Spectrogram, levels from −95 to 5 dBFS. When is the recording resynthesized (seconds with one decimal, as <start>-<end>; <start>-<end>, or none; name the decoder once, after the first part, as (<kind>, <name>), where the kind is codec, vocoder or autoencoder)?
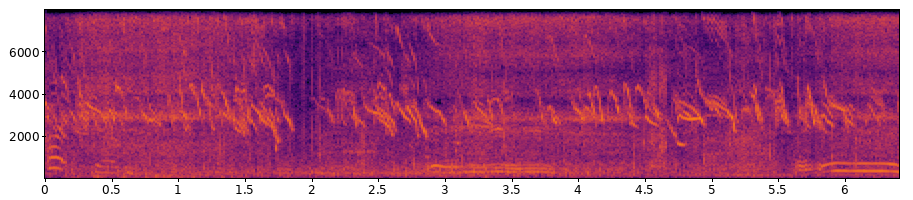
none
